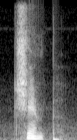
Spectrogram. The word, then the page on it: chimp: American English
